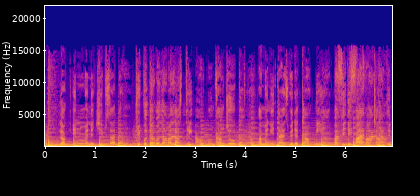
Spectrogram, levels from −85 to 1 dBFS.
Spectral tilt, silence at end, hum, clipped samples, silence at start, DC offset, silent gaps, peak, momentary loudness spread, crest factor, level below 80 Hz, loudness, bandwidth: -6.5 dB/octave; 0 s; none; under 0.1%; 0 s; under 0.1%; none; 0 dBFS; 3 LU; 10 dB; -12 dBFS; -13 LUFS; 15.5 kHz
